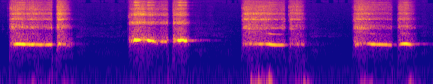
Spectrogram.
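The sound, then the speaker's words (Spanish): A Mapuche pifilca flute, one of three sacred instruments played only in the camaruco ceremony, sounds four breathy, shrill blasts on one steady mid-high note, each blast split into two quick pulses, with short pauses between them and no talking. “Las pifilcas tienen este sonido.”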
